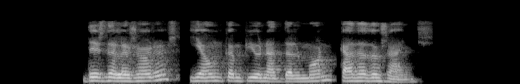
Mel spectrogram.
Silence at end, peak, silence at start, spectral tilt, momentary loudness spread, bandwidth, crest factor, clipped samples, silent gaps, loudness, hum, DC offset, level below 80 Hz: 0.9 s; -2 dBFS; 0.85 s; -5.5 dB/octave; 7 LU; 8.2 kHz; 18 dB; under 0.1%; 1.82-1.89 s; -17 LUFS; none; under 0.1%; -54 dBFS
